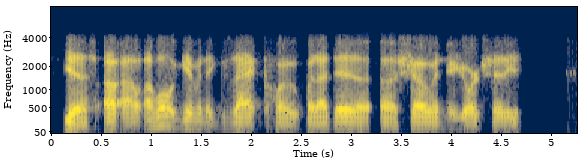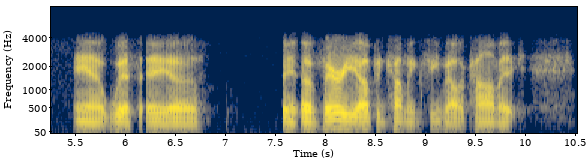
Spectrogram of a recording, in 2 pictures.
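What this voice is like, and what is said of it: Southern American drawl. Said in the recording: “it's that Southern drawl you got... It's just the Southern drawl, really.”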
